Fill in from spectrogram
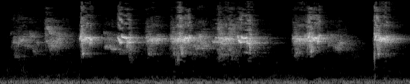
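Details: Budgerigar singing: a run of short chirpy notes around a steady high pitch, about eight bursts in four seconds, some with sharp clicky edges, with quiet gaps between phrases.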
